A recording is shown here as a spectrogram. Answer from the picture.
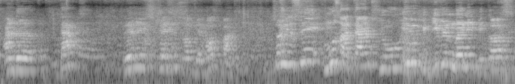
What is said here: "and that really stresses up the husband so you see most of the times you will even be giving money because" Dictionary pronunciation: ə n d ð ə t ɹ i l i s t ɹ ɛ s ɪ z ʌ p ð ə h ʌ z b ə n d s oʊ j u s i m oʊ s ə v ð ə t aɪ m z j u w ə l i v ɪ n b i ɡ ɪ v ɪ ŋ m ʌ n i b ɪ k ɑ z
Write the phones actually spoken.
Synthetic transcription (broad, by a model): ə n d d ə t ɹ i l i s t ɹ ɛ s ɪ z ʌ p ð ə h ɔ s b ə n s oʊ j u s i m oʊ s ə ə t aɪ m s j u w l i v ɪ n b i ɡ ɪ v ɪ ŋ m ʌ n i b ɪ k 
